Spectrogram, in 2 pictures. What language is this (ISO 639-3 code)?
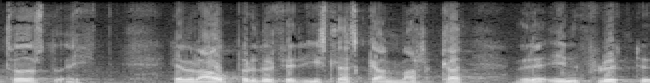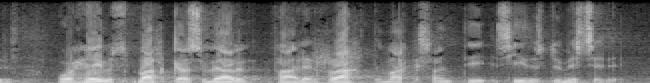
isl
